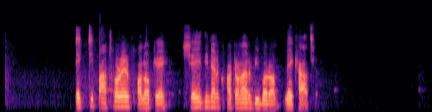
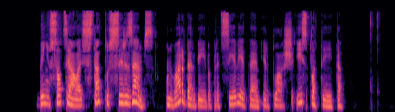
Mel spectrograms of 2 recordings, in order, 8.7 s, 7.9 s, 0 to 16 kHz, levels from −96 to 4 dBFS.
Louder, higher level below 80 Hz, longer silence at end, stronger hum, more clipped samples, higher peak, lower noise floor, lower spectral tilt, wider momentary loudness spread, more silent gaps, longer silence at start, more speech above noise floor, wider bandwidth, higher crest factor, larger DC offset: first, -18 LUFS vs -27 LUFS; first, -60 dBFS vs -72 dBFS; first, 2.4 s vs 1.05 s; neither; neither; first, 0 dBFS vs -8 dBFS; first, under -90 dBFS vs -62 dBFS; first, -7.5 dB/octave vs -4 dB/octave; about the same, 8 LU vs 10 LU; neither; first, 1.5 s vs 0.8 s; first, over 72 dB vs 35 dB; second, 7.2 kHz vs 11.5 kHz; about the same, 20 dB vs 20 dB; neither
